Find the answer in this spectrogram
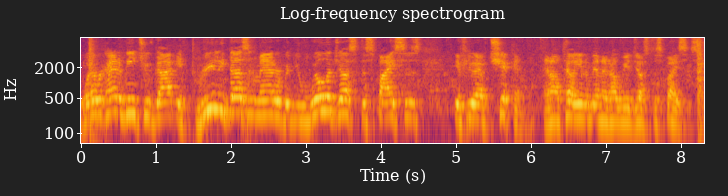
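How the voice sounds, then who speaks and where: A man projects a raised voice with lively intonation at a fairly quick pace. Room echo and noticeable background noise are both present. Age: 60s. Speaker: home cook. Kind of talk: cooking tutorial. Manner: casual, conversational.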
